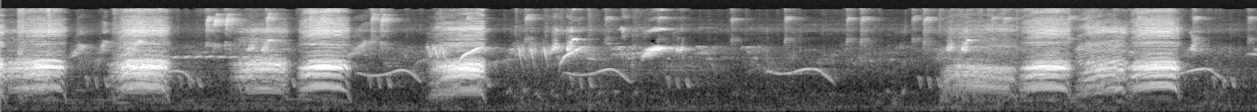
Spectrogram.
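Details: Wild crows fighting with other birds for food deliver a run of loud, hoarse caws in quick succession, pause while other birds whistle rising and falling phrases, then resume with another burst of rasping caws.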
